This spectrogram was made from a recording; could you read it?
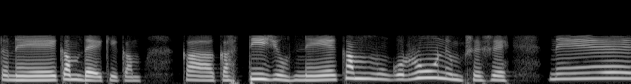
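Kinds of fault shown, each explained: Short concealed packet loss: about 20 ms of the speech reached the decoder too late, so the receiver extended the preceding sound to fill the gap near 0.74 s.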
